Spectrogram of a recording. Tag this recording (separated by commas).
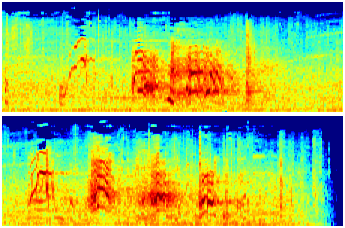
Dog, Animal, Speech, pets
